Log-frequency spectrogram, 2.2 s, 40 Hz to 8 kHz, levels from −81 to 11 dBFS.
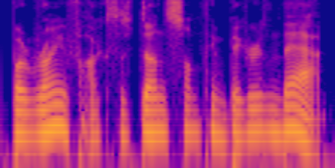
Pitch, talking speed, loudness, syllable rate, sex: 120 Hz, 240 wpm, -20 LUFS, 6.3 syllables/s, male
